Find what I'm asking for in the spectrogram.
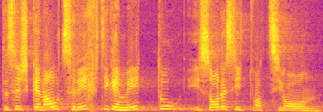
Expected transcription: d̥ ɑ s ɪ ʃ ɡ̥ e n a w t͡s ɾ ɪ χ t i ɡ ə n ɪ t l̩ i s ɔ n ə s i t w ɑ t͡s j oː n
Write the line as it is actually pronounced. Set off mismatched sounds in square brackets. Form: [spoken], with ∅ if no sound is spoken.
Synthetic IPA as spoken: d̥ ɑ s ɪ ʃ ɡ̥ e n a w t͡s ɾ ɪ χ t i ɡ ə [m] ɪ t l̩ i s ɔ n ə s i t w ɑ t͡s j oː n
